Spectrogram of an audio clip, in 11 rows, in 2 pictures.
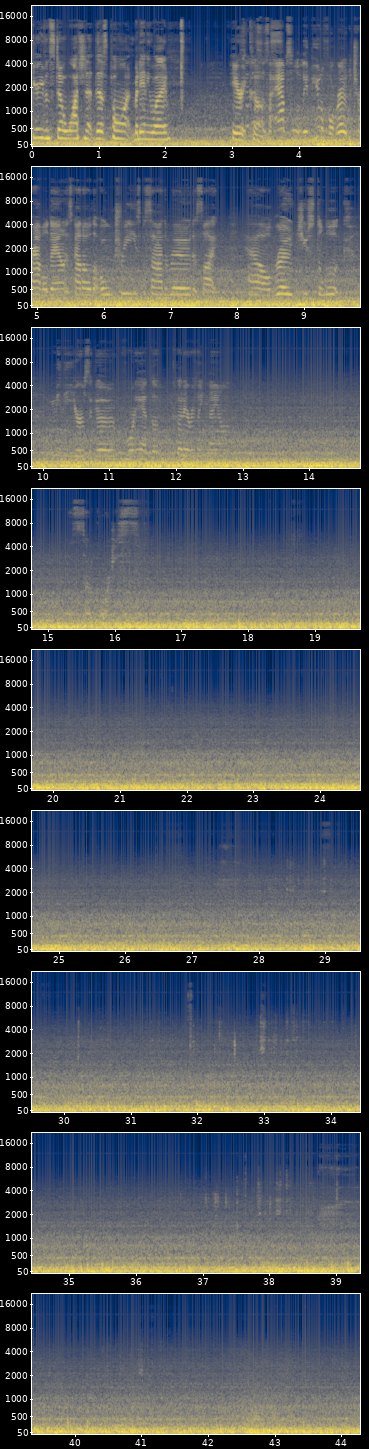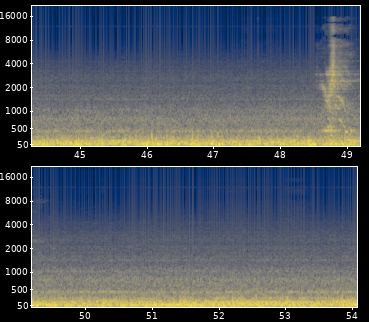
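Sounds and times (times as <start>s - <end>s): car interior road rumble: 0.0s - 54.0s.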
